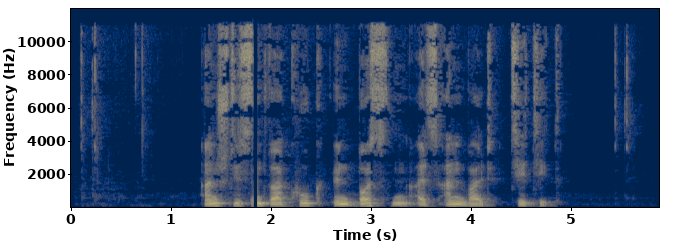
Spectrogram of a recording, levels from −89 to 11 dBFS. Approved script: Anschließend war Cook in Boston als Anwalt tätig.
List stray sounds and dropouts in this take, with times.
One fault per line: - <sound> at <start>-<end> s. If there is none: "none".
- dropout at 1.8-1.9 s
